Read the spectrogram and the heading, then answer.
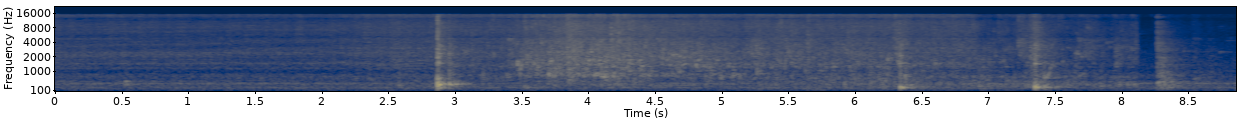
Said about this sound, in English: Here's a sponge. Yay. I'm going to spend some time washing this thing.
